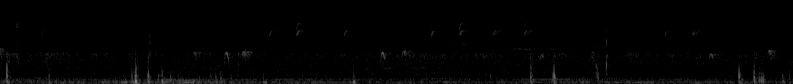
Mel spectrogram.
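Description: Faint small-bird chirps: short high notes in quick runs of three or four, repeated several times, with a few soft clicks, the loudest a little over a second in.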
